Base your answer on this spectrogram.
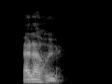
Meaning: on the street, without a home, homeless
- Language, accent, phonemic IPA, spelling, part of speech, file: French, France, /a la ʁy/, à la rue, adjective, LL-Q150 (fra)-à la rue.wav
